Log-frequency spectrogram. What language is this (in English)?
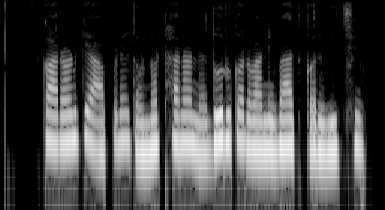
Gujarati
